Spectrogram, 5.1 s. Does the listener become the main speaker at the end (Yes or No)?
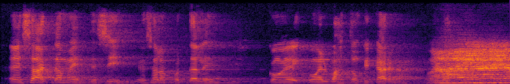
Yes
